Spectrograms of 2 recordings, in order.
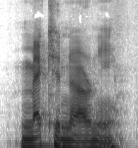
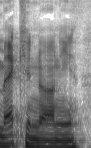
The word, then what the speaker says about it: McInnerney: Ja, und dann hat sich aber Lord Percy, also unser Tim McKinney. – Tim McKinney hat McInnerney? – Ja, ich hab's mir von Google aussprechen lassen, tatsächlich einmal. – Okay. – Tim McKinney, Moment. McInnerney. Tim McInnerney hat sich entschlossen.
